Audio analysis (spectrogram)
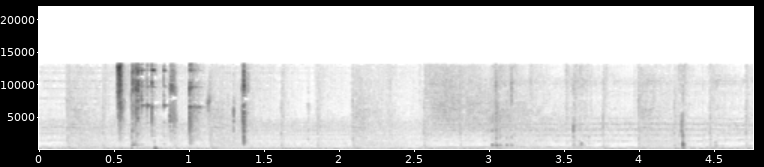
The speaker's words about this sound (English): So let's get to it. Let's open these beers.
